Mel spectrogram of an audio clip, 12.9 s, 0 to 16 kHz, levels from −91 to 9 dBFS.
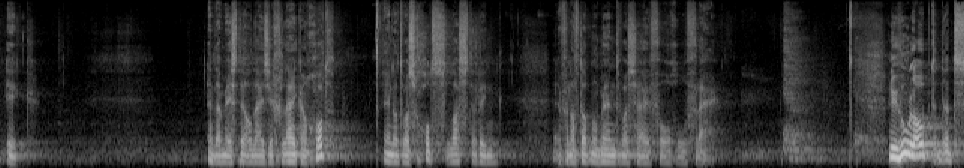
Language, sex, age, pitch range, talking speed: Dutch, male, 60-79, 110-150 Hz, 110 wpm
